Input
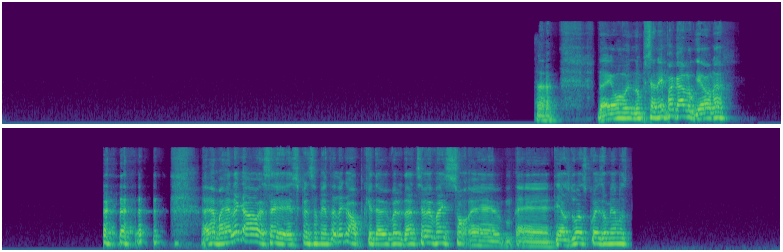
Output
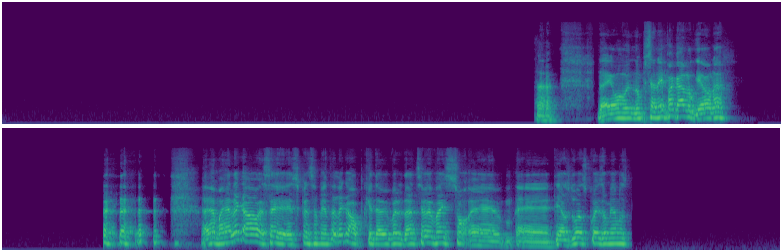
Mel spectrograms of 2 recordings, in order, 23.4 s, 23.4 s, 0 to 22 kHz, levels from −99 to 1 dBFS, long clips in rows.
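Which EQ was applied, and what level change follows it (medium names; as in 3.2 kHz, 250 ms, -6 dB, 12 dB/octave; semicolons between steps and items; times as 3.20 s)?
low-pass 4.7 kHz 12 dB/octave; bass shelf 72 Hz -6.5 dB; -8.0 dB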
